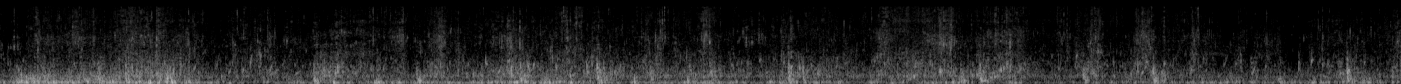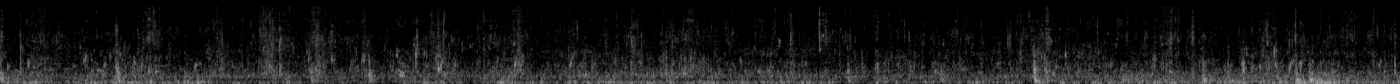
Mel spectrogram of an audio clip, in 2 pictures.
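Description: Kayak paddle strokes dipping and splashing in the water as the boat glides along, with wind rumbling on the microphone for the first couple of seconds.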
